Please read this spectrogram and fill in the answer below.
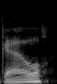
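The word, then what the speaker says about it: gaol: kill Manheim jail or goal G AOL L uh which is the old English pronunciation of jail but the kill Manheim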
